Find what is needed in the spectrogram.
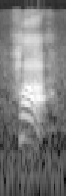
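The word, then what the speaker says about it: ห้า: And because the number 5 is actually pronounced ha, so 555 is ha ha ha.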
